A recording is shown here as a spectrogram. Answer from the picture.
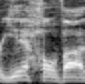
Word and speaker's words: Yehovah: recording, who say that the vowels are Yehovah. This is the name of the creator of the universe and the true pronunciation.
